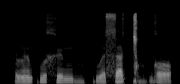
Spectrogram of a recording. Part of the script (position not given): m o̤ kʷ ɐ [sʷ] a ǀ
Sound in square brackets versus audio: incorrect: s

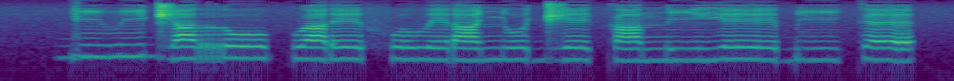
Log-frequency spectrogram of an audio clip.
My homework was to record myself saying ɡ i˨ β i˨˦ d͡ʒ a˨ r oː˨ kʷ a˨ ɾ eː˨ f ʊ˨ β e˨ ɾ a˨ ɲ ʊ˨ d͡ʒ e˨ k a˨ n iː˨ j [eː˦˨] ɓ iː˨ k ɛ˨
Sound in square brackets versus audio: correct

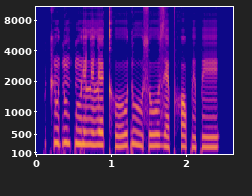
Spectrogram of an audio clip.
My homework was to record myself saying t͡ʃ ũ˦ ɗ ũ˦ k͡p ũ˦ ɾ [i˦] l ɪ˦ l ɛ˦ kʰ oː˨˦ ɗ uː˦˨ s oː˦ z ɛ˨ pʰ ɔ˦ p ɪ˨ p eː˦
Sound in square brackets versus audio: incorrect: ɪ˦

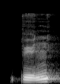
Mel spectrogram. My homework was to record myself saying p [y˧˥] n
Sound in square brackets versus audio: correct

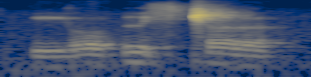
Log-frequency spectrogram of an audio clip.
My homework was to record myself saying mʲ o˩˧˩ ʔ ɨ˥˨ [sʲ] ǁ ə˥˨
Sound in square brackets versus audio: correct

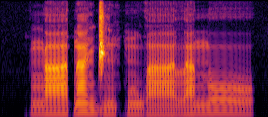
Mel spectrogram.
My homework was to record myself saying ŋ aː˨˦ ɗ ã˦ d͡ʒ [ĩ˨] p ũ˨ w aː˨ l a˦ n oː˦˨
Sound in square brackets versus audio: correct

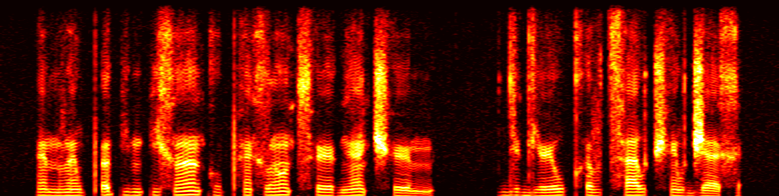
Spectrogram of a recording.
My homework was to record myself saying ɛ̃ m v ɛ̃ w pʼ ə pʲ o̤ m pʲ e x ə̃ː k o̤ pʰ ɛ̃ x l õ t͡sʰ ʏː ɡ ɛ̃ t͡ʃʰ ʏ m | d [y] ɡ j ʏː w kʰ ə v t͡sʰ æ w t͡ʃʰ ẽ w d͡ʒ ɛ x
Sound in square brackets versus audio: correct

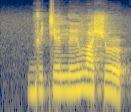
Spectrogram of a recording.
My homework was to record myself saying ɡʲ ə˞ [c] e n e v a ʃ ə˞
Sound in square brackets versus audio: correct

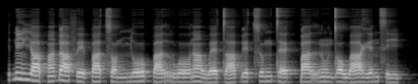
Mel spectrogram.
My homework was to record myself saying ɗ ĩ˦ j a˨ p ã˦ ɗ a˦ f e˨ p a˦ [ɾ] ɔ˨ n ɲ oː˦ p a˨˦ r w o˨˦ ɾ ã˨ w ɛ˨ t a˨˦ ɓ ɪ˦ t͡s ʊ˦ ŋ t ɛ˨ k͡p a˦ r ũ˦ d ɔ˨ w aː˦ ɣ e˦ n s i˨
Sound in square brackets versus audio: incorrect: t͡s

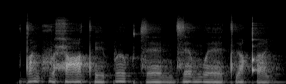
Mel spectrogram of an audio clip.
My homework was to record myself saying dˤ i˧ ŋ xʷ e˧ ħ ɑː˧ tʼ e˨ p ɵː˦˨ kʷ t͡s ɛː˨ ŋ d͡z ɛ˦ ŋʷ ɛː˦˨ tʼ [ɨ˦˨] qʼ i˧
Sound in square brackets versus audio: correct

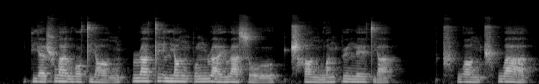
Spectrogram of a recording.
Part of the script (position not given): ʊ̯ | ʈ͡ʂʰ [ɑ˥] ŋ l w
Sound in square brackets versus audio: incorrect: ɑ˨˩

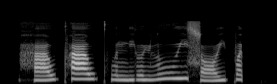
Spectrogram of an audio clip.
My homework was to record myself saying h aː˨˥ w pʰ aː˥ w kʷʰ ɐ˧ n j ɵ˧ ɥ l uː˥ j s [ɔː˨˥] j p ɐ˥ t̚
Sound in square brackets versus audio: correct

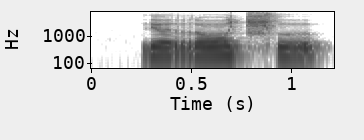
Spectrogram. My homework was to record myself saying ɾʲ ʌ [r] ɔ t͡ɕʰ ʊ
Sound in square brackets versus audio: correct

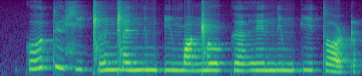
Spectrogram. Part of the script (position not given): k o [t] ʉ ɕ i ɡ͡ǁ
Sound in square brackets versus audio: correct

